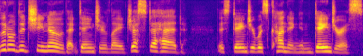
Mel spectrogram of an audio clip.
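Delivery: ordinary delivery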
